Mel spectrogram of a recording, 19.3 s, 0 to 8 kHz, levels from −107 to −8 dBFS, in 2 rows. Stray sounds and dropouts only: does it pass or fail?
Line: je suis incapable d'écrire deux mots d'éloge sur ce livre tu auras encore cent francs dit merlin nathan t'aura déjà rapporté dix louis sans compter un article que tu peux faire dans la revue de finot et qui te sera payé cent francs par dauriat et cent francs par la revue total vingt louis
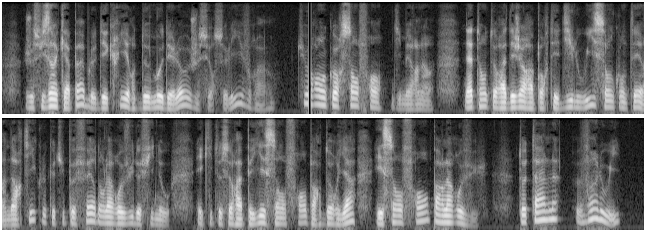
fail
